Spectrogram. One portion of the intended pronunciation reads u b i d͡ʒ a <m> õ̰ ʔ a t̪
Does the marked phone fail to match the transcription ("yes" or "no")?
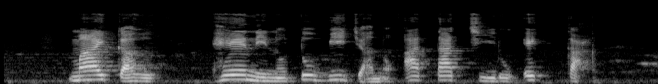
yes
